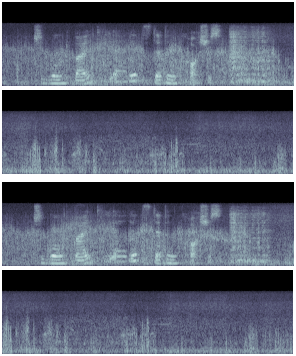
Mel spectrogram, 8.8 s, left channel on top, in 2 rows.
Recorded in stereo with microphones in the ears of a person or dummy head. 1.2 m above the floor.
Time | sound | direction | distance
0.5 | a woman speaking | 35° right (ahead or behind) | 2 m
3.4 | a zipper | 40° left (ahead or behind) | 1.2 m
